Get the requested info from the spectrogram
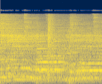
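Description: Live band playing a gospel-style song, with women's voices singing over violin, acoustic guitar, electric bass and keyboard, and light percussion strokes.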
